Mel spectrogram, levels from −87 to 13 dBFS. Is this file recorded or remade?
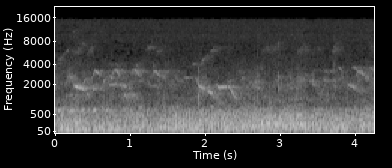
remade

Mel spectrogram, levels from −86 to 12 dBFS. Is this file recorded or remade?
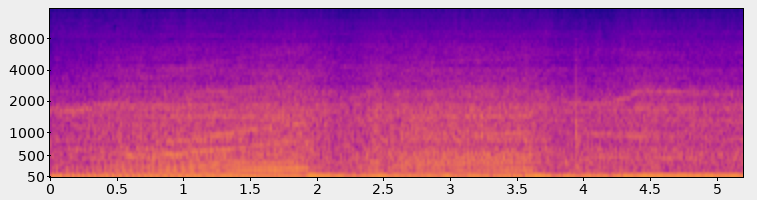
recorded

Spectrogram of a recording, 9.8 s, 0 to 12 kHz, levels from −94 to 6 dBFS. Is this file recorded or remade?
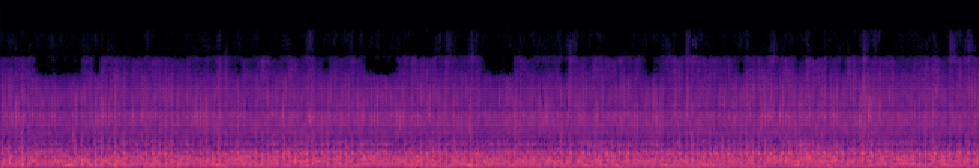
remade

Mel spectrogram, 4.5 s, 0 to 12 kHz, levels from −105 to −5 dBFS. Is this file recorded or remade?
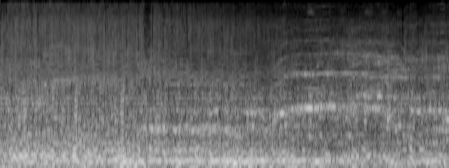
remade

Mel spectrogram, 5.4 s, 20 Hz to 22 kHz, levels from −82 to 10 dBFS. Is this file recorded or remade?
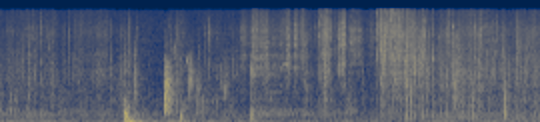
recorded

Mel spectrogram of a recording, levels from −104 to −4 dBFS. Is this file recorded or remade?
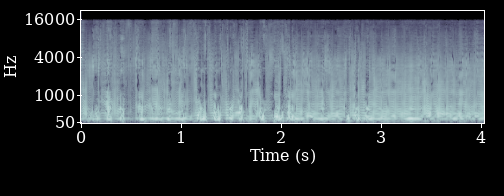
remade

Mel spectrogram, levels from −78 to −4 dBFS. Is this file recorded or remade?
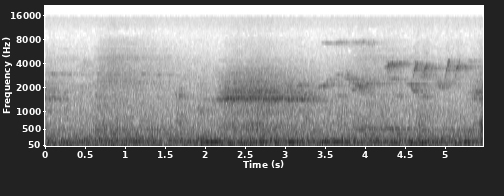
recorded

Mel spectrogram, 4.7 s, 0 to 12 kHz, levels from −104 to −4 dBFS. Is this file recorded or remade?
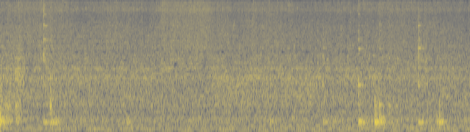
recorded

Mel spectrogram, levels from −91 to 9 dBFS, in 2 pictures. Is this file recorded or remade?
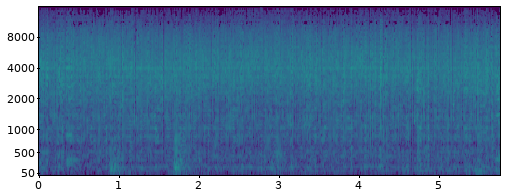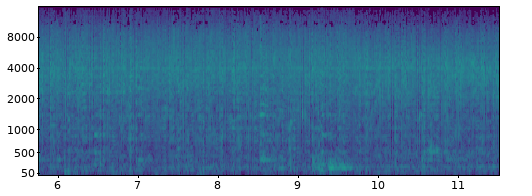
remade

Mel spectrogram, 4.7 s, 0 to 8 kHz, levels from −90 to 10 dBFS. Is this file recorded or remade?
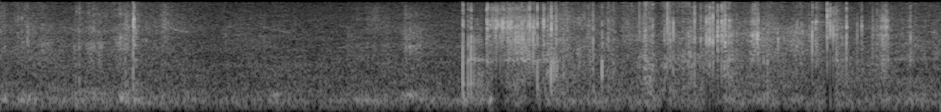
recorded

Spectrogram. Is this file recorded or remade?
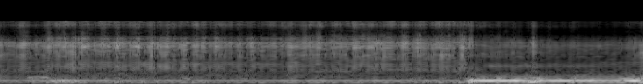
remade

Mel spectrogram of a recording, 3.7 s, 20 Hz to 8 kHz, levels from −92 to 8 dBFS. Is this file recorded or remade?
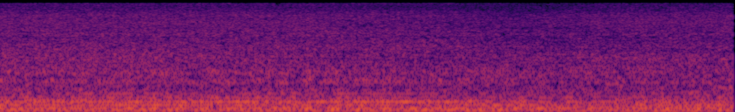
recorded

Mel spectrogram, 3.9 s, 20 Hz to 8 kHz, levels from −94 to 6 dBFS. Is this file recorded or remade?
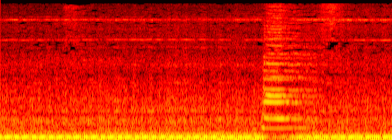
recorded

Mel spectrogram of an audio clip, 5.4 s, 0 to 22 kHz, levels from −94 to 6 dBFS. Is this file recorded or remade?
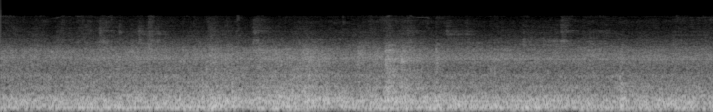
recorded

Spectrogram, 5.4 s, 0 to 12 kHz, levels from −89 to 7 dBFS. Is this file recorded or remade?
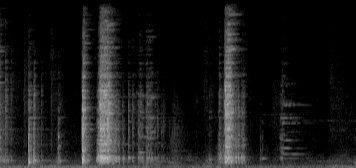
recorded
